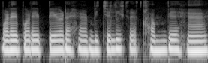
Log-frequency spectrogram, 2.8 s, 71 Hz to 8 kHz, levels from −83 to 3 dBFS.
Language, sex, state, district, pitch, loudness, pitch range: Hindi, female, Uttar Pradesh, Etah, 195 Hz, -14 LUFS, 190-195 Hz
